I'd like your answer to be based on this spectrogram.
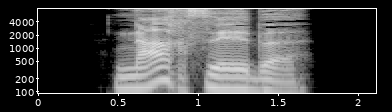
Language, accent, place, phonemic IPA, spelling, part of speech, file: German, Germany, Berlin, /ˈnaːχˌzɪlbə/, Nachsilbe, noun, De-Nachsilbe.ogg
- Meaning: suffix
